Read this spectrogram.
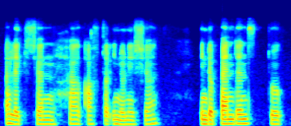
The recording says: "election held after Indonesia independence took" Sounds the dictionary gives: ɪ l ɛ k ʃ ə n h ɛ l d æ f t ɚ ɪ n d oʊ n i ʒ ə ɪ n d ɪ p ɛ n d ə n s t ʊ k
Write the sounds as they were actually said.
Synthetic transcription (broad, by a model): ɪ l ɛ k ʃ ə n h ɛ l ɑ f t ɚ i n d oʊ n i ʃ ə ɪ n d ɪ p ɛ n d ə n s t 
